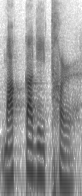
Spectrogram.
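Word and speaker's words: macuahuitl: 이걸 가지고서 이 무기를 만들었는데 이걸 뭐라고 불렀냐면 막가기 털. 막가 그 HUI는요. 기라고 읽어라. 아메리카 원주민 언어를 연구했던 스와디시라는 미국 학자가 있어요. 1950년대 학자인데 이분이 이 HUI는 기라고 읽어야 된다. 걔네들이 기라고 발음했다.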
